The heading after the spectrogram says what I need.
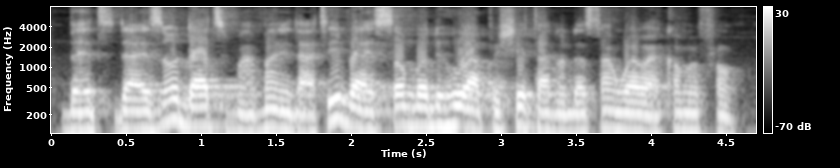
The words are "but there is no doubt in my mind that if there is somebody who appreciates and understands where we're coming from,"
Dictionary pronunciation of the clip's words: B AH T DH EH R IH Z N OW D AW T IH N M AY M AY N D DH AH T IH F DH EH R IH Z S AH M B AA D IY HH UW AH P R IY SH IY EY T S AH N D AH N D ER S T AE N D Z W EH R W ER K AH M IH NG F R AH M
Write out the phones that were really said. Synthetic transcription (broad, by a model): B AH T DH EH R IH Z N OW D AW T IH M AY M AY N D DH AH T IH F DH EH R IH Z S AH M B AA D IY HH UW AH P R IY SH IY EY T AH N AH N D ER S T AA N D W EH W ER K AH M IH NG F R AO M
